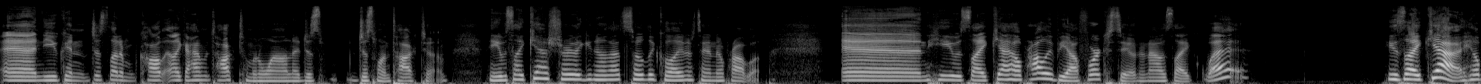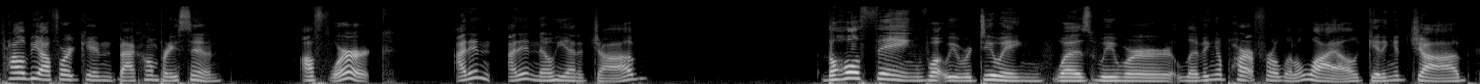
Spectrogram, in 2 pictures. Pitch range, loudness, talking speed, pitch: 160-215 Hz, -23 LUFS, 205 wpm, 185 Hz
